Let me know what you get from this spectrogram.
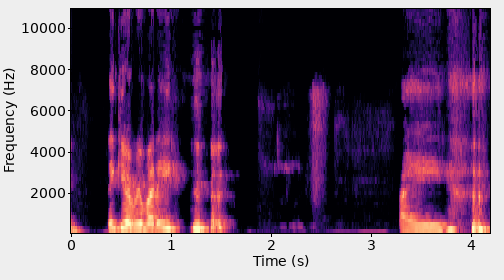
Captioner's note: chuckes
